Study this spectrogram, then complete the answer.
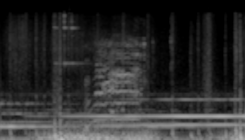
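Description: An angry cat yowls in the video game What Remains of Edith Finch, a drawn-out caterwaul rising over steady background game music.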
